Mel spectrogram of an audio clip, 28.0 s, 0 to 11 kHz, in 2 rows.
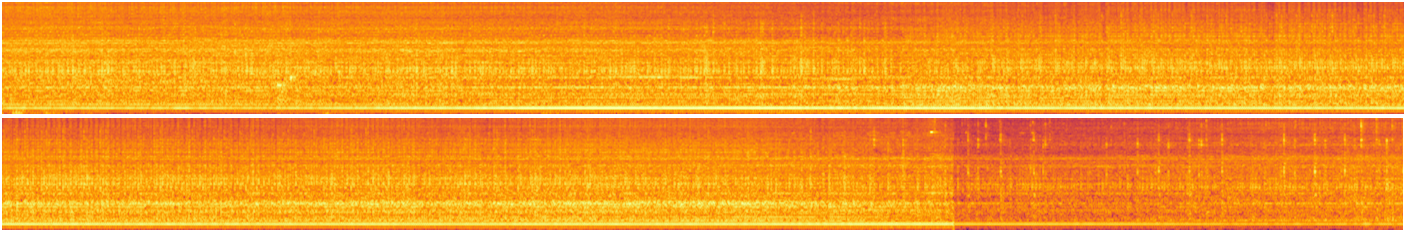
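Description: Small benchtop metal lathe running steadily, its motor humming, while a twist drill in the tailstock bores out a phosphor bronze bush. The level and hum drop noticeably about 23 seconds in.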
